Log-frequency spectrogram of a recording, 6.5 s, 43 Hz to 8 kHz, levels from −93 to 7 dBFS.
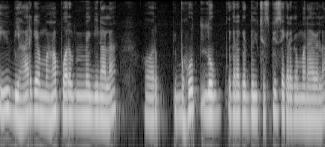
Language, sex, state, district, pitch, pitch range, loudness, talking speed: Bhojpuri, male, Bihar, East Champaran, 135 Hz, 125-140 Hz, -18 LUFS, 155 wpm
